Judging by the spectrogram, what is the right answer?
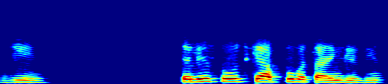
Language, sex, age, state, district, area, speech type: Hindi, female, 18-30, Uttar Pradesh, Mirzapur, rural, conversation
